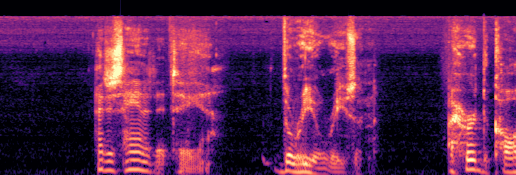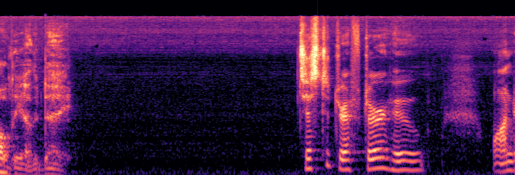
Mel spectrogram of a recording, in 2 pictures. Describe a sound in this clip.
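A middle-aged woman speaks in a low, serious voice nearby.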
